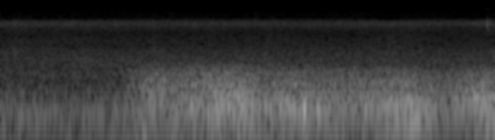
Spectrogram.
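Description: Heavy rain falling in a city during a storm. A low rolling rumble swells in about a second and a half in and keeps going.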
